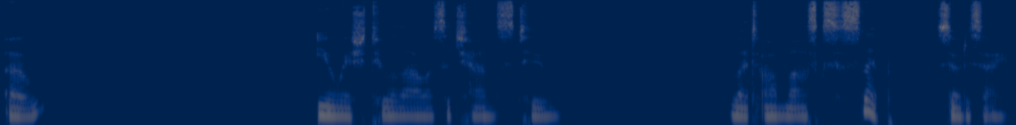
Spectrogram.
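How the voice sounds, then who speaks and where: A woman voicing a coolly curious, formal demon servant, softly teasing and half-whispering in an ASMR roleplay. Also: fairly low pitch, little pitch movement, dry recording, poor audio. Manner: soft, measured, breathy, half-whispered.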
